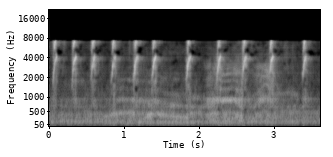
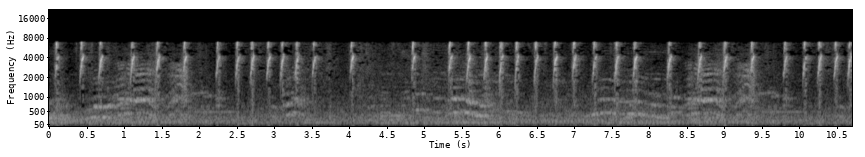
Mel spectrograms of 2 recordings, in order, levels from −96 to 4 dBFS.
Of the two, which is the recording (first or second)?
second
